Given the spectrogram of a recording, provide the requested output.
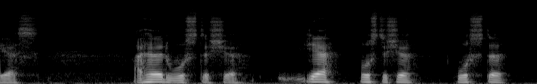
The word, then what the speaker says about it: Worcestershire: Yeah, Worcestershire. Worcestershire. So SH. Not Shire, just the SH.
